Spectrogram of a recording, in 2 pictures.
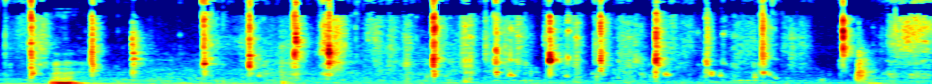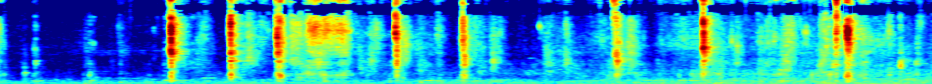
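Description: Close-miked chewing of spicy chilli chicken and fried rice eaten by hand: wet mouth clicks, smacks and crunches scattered throughout, with a brief hum from the eater about half a second in.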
